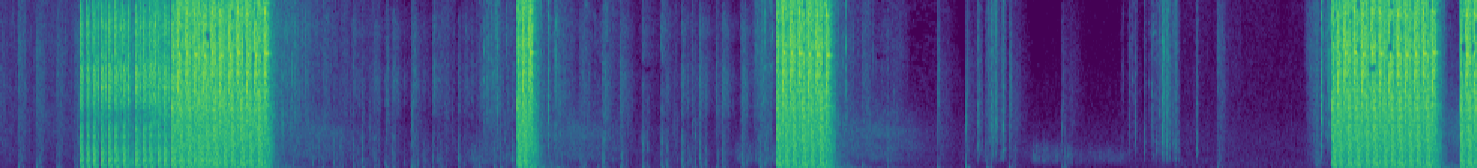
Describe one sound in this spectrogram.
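A machine gun fires in loud, rapid bursts.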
